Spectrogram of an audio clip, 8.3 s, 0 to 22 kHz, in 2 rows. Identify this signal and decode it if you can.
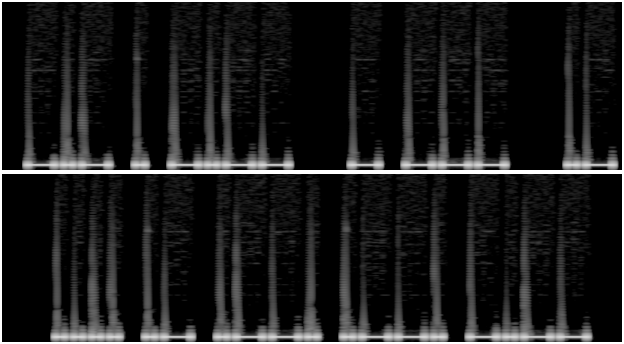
Morse code, heard as a keyed tone, about 20 wpm, 700 Hz. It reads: KEY TO A HAPPY
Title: Difficult Sentences with Hints - 20wpm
